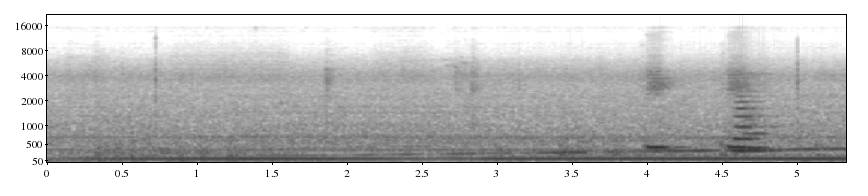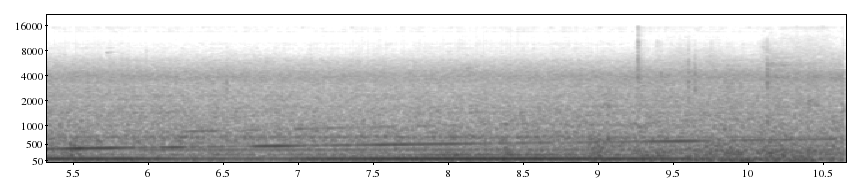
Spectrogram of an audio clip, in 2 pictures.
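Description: A train's motor whines, rising in pitch as the train speeds up.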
